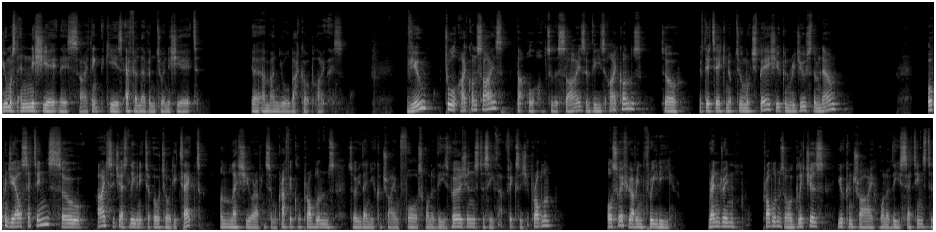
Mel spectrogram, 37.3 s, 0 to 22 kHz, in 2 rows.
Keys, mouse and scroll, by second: 7.7 click, 18.4 click, 21.1 click, 24.9 click, 27.7 click, 30.7 click, 37.0 click.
